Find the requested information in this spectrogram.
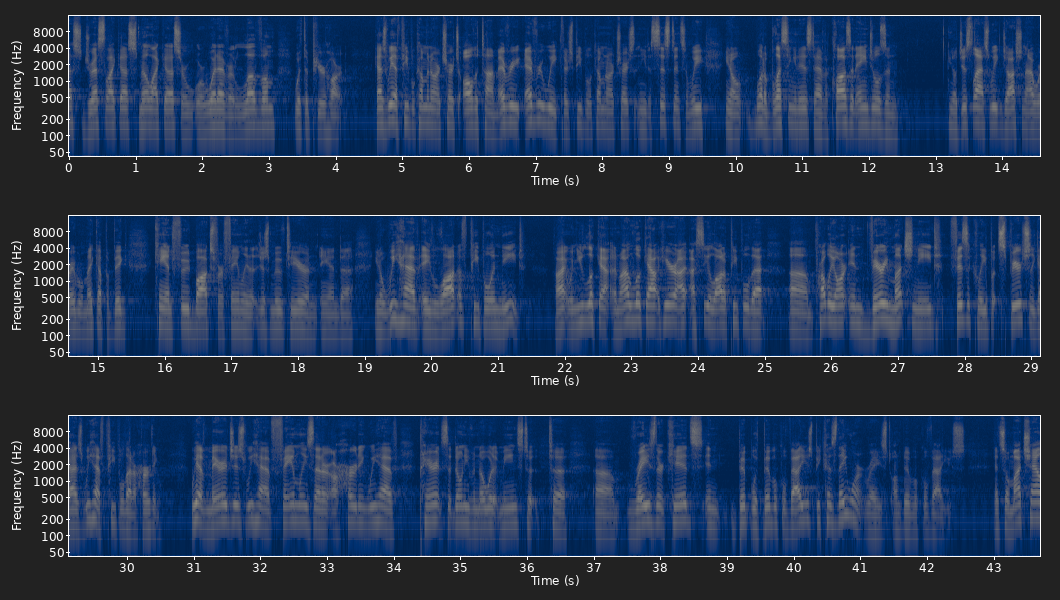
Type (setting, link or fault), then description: setting, large echoing room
